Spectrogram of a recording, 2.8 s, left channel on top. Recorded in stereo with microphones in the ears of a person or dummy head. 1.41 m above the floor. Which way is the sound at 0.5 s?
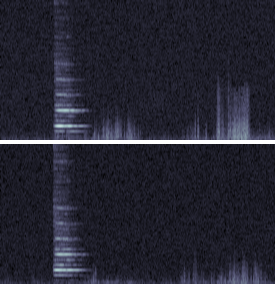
70° right (ahead or behind).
